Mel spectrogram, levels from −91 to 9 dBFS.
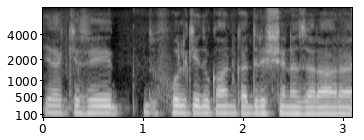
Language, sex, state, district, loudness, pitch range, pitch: Hindi, male, Jharkhand, Ranchi, -15 LUFS, 130-140 Hz, 135 Hz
